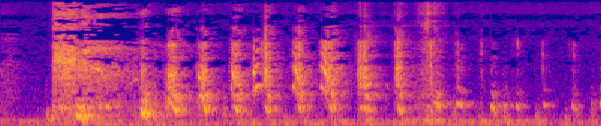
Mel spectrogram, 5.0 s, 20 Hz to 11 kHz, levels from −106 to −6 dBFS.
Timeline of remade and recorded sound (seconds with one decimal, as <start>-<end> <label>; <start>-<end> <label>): 0.0-3.0 recorded; 3.0-3.8 remade; 3.8-5.0 recorded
